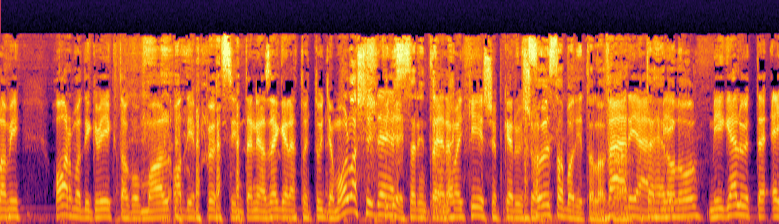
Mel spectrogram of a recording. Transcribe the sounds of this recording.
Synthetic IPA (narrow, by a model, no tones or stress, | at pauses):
ɒmi | hɒrmɒd̪ikʋeːkt̪ɒɡo̞mːɒlɒd̪eːpø̞t̪sint̪ɛniɒzɛɡɛɾɛt̪ho̞c̚t̪uɟːɒmo̞lvɒʃnid̪ɛɛjsɛɾinɛːɾɛmɒjkeːʃøbkɛɾylʃofølsɒbɒd̪iːt̪ɒ̰lɒ̰kvaːrjjaːt̪ɛɦɛɾɒloːlmeːɡɛløːt̪ːɛʔɛ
